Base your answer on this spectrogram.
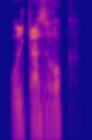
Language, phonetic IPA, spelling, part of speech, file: Russian, [ˌulʲtrɐzˈvuk], ультразвук, noun, Ru-ультразвук.ogg
- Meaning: ultrasound (sound with a frequency greater than the upper limit of human hearing)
